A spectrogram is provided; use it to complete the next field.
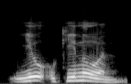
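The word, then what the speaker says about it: يوقنون: Nah, di sini sering keliru terjadi yuqinun. Ini panjang. Yuqinun, bukan yuqinun tapi yuqinun, yu-nya panjang.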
